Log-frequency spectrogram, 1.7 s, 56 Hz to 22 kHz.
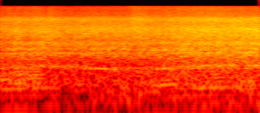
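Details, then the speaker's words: Ford Fiesta 1.6 after a workshop without a torque wrench, impact tool or scanner reassembled the engine and struggled to find ignition top/timing: revving engine sounds uneven and limping, misfire from shifted timing position. "Alhasil kesulitan untuk mencari top end pengapian mobil ini. Rodok pincang suaranya."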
